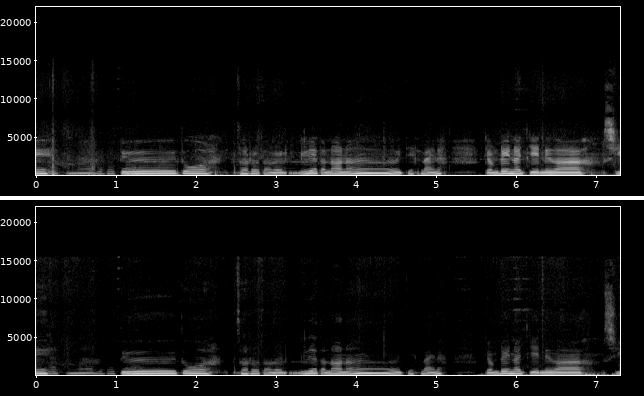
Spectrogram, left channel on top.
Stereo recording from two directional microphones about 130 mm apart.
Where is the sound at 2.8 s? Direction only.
10° right (ahead or behind).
